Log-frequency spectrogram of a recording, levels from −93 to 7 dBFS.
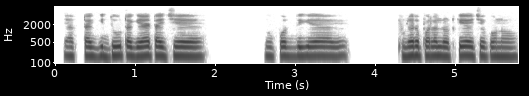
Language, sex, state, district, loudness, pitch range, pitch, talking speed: Bengali, male, West Bengal, Jhargram, -24 LUFS, 170-180 Hz, 175 Hz, 125 wpm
